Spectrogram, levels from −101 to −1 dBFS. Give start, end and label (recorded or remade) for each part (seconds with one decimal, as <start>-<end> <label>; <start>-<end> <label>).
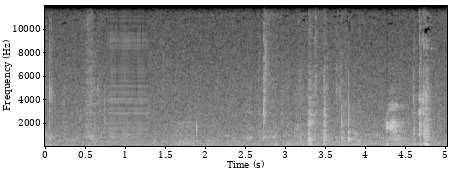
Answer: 0.0-0.8 recorded; 0.8-1.3 remade; 1.3-5.0 recorded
